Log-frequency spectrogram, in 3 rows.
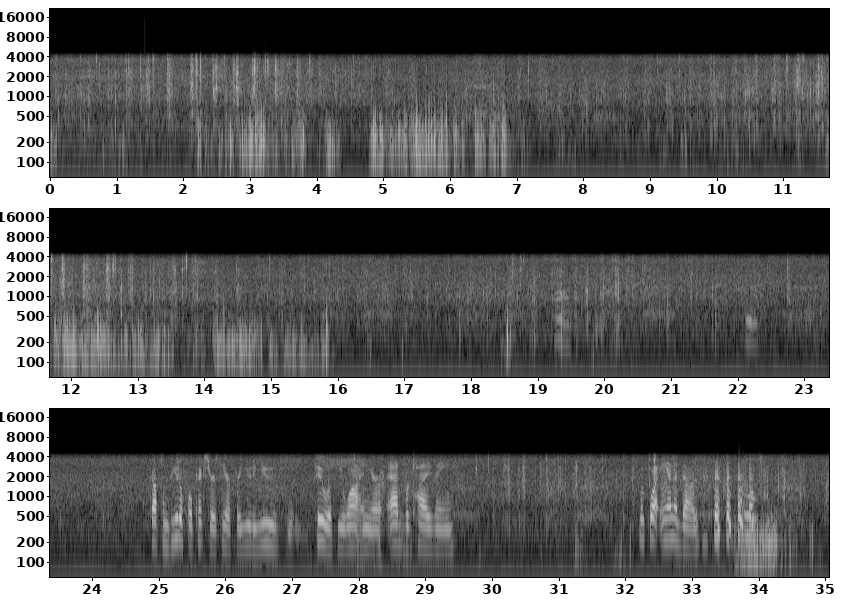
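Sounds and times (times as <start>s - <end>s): horse hoofbeats on sand: 0.0s - 35.0s
low rumbles: 0.0s - 35.0s.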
